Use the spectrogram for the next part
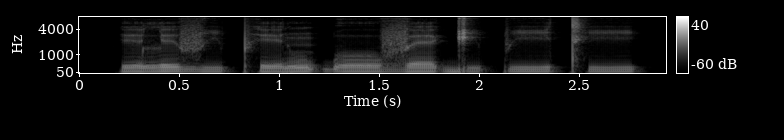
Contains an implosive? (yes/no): yes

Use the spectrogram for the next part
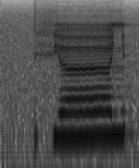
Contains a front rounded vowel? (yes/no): no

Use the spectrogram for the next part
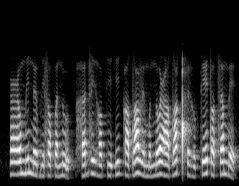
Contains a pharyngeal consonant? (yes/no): yes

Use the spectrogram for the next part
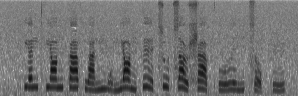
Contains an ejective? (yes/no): no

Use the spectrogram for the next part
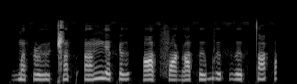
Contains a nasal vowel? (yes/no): yes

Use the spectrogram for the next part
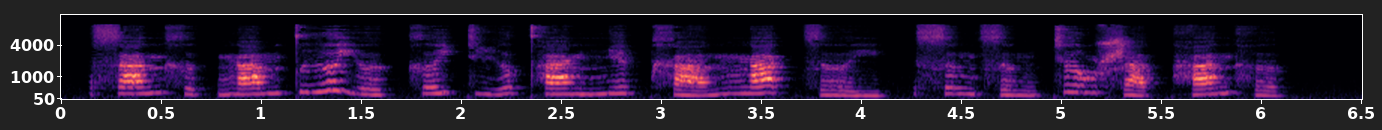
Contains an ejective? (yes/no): no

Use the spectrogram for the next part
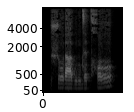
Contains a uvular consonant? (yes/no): yes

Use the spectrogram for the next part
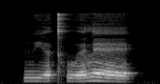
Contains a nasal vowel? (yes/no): no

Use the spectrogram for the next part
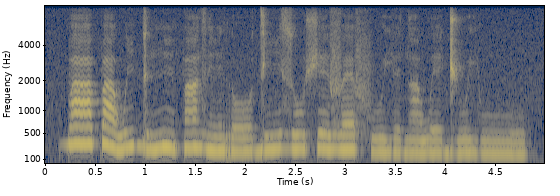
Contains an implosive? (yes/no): no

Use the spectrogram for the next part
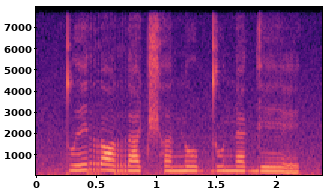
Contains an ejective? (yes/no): no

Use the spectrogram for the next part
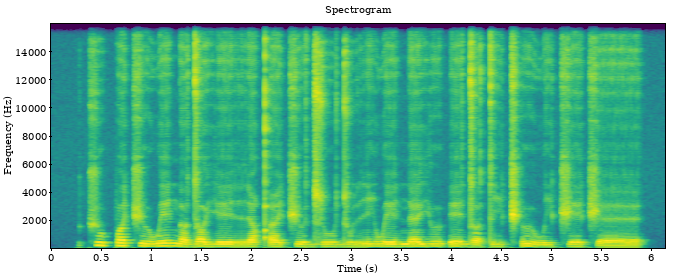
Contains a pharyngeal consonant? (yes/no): no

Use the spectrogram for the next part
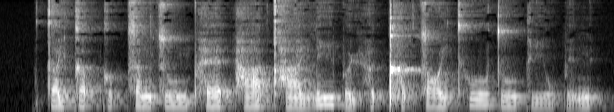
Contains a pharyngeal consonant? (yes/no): no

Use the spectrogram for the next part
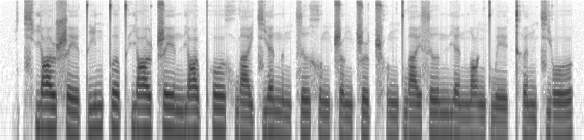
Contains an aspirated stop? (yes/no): yes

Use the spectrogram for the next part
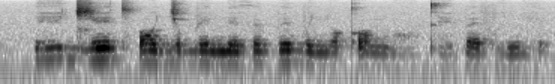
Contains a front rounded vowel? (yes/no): yes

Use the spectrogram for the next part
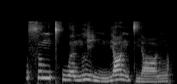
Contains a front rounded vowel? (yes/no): no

